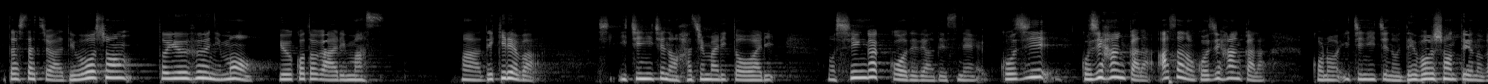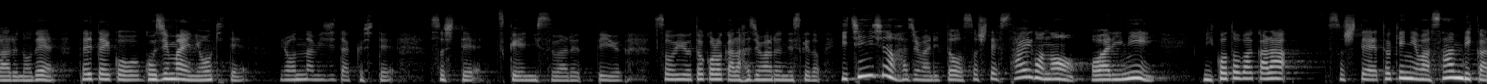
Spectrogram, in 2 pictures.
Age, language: 20-39, Japanese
